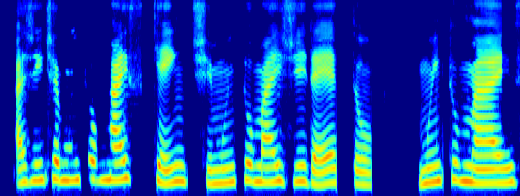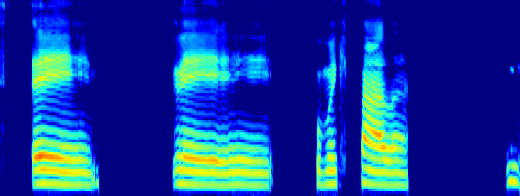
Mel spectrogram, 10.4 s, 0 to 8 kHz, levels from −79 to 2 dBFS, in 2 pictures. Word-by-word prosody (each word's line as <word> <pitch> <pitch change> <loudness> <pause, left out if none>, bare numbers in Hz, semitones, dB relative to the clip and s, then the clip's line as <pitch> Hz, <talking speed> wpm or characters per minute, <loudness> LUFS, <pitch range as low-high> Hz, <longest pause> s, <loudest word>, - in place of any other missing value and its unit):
A 210 - +1
gente 255 +4 -3
é - - +7
muito 265 +2 -1
mais 260 +2 +3 0.2
quente, 230 -2 -1
muito 230 +5 -1
mais 230 0 +1
direto, 205 -4 -1 0.5
muito 245 +5 -1
mais, 215 -1 +3 0.3
eh 195 -2 +3 0.8
eh, 185 -2 -1 0.4
como 195 0 -6
é 200 - -2
que - - -23
fala? 190 -4 +1 1.0
Hum. 235 -1 -8
210 Hz, 105 wpm, -23 LUFS, 195-240 Hz, 1.0 s, é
